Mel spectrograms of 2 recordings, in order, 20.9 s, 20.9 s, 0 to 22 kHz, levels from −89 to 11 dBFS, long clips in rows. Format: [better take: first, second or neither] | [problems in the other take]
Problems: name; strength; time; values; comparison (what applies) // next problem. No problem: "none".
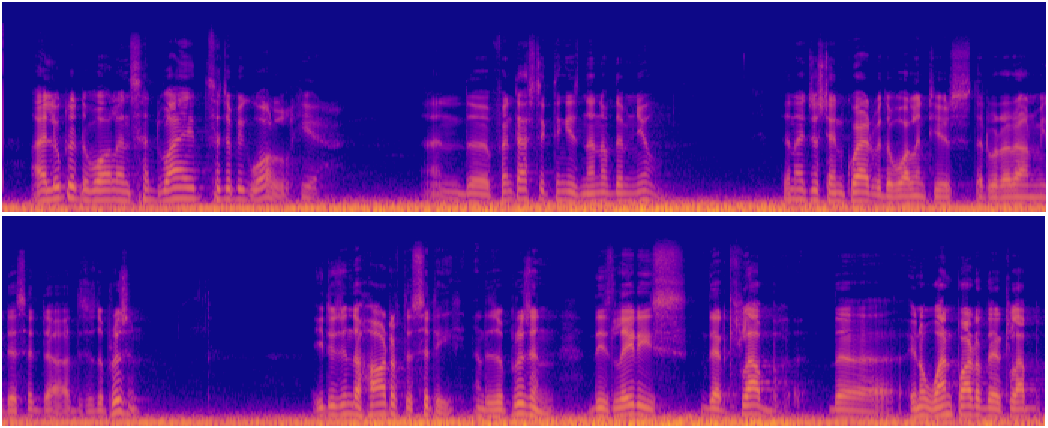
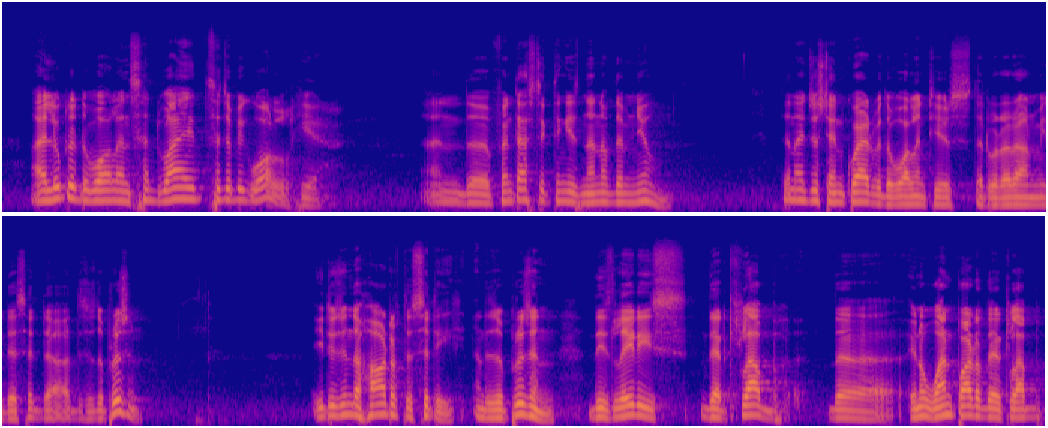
second | low rumble; faint; throughout; 20 dB below the speech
